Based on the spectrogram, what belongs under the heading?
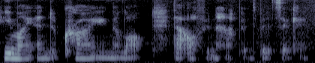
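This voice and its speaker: A woman playing a teasing but gentle devil in a whispered ASMR role-play, in a breathy, hushed voice with musing pauses. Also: fairly high pitch, level tone. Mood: musing, playful.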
